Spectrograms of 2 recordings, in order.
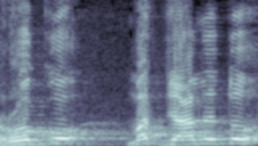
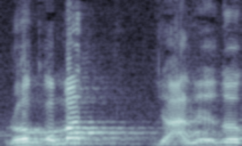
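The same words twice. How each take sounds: First: Emphatic higher روکو, break, then مت جانے دو together; pause after روکو. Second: روکو مت joined as one phrase, then جانے دو; pause after مت. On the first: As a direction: punch روکو alone, then run مت into جانے دو. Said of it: "ذرا سے وقفے کا". (روکو پر زور، پھر وقفہ) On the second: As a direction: join روکو to مت and break before جانے دو. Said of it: "روکو مت کو جمع کر دیا". (روکو مت ملا کر، پھر وقفہ) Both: Shown as a demonstration.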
